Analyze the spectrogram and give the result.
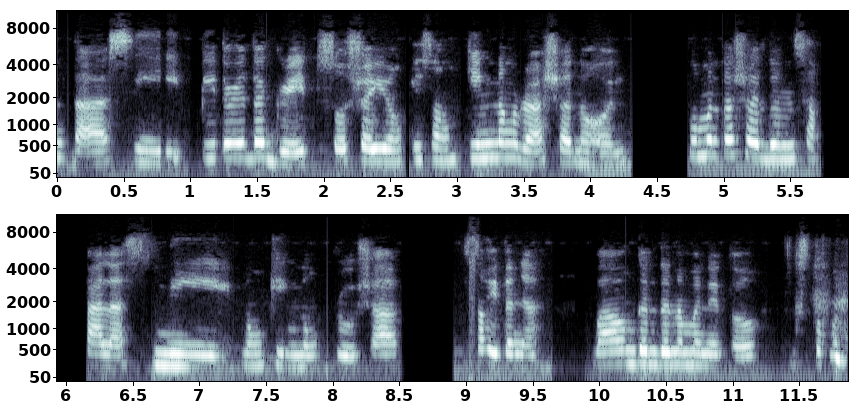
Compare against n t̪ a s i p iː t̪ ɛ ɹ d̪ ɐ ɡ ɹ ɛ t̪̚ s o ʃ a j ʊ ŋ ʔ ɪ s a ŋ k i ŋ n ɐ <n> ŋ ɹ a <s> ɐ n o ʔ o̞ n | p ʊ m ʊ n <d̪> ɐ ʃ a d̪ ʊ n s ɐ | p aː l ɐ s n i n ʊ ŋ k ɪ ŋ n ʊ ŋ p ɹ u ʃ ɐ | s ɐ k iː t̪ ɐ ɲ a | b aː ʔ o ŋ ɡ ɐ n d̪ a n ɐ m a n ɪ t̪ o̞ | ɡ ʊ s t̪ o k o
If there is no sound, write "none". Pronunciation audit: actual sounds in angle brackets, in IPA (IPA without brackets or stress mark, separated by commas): none, ʃ, t̪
